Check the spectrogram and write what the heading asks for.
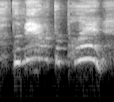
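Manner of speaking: loud, very high playful holler; yell. Retold or imitated. Student shouting through cafeteria doors at the janitor, yelling. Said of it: "and I yelled".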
